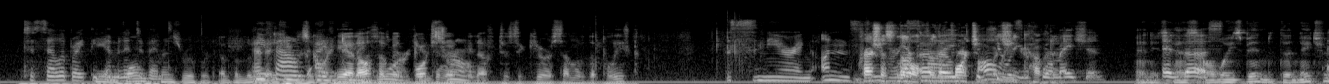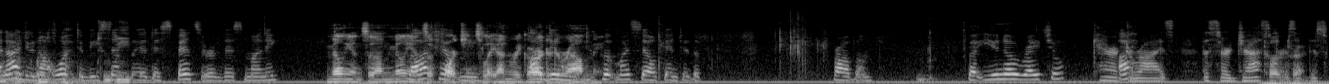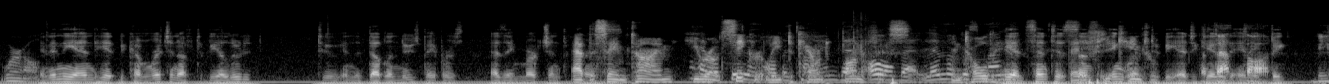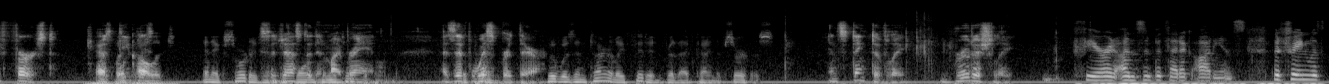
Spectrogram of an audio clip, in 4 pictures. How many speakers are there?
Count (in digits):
9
